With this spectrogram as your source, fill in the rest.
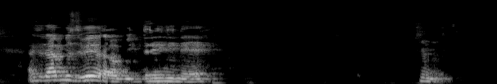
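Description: At 1.00 s, between "that means the way" and "will be draining", and again at 2.75 s, roughly a third of a second vanishes. The edges join directly with no silent gap, unlike a dropout. This is audio missing between chunks, likely lost at a chunk handover.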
